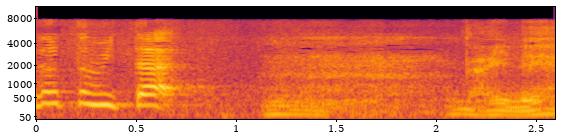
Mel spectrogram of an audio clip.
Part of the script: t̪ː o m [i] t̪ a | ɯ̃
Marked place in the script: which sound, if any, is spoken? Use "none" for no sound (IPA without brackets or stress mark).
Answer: i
